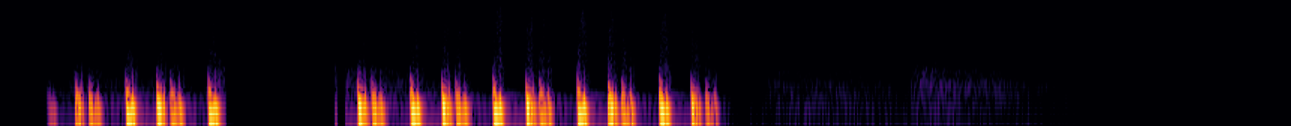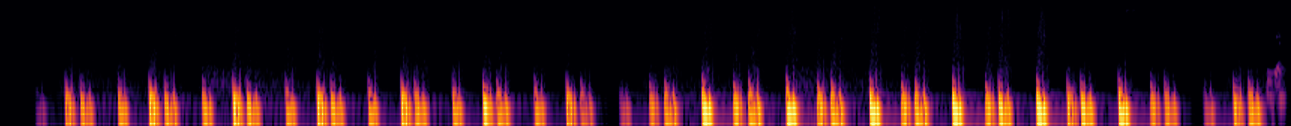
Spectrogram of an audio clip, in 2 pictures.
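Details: Heart-failure clinical case with bibasal crackles: low, regular heart sounds in groups of three, the same in all cardiac auscultation areas. This is a gallop rhythm from an added third or fourth heart sound.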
